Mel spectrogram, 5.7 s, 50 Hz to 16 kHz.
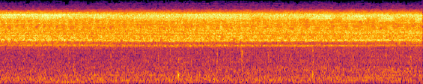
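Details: Cicadas in Gifu Prefectural Centennial Park, Japan, on a hot 37°C July morning in 2026, heard along a footpath: an even, sizzling high buzz filling the whole stretch, with faint ticks and rustles.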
